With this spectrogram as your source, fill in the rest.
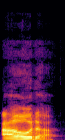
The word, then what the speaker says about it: out of: my parents talked me outa outa outa it the T becomes a flap T it is between two vowels so outa outa you'll hear a lot of Americans saying outa get me out of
